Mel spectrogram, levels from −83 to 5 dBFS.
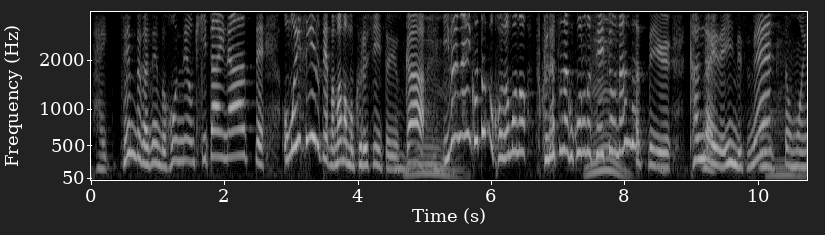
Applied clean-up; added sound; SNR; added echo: none; none; none; none.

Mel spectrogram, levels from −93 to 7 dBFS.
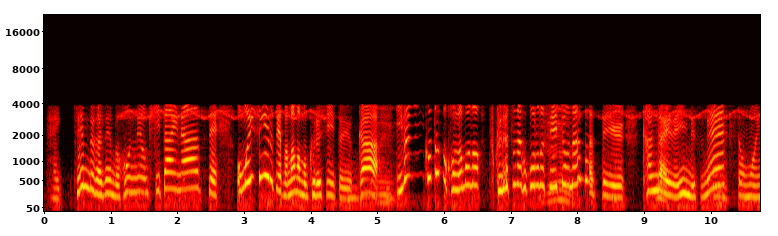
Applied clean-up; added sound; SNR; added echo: neural mask model RNNoise.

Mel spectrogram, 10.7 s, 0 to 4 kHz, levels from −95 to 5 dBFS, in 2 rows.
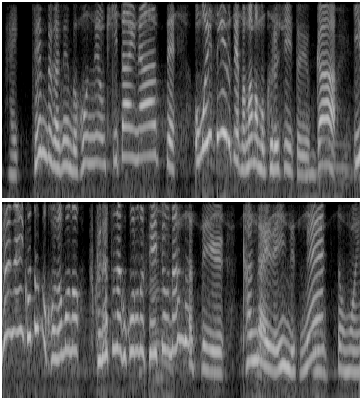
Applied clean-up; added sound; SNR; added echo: neural separator model SepFormer DNS4.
